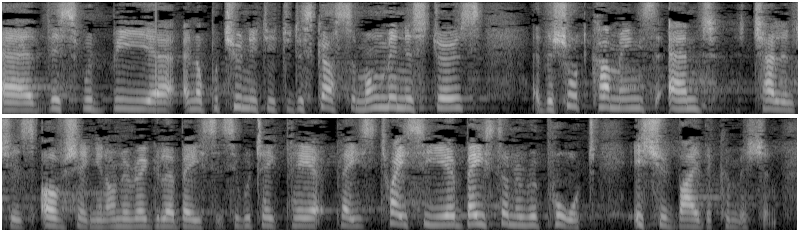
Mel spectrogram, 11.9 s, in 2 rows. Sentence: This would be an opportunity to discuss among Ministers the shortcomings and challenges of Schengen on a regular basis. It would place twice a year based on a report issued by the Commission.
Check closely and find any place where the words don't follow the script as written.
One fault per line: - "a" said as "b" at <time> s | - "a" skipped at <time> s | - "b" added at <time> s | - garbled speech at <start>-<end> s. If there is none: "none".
- "take" added at 7.9 s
